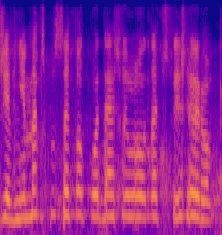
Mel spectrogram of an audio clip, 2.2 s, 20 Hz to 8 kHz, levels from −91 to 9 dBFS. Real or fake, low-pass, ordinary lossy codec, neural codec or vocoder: fake; 7.2 kHz; Opus, 24 kbps; codec, 24 kHz, 1.5 kbps, HILCodec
